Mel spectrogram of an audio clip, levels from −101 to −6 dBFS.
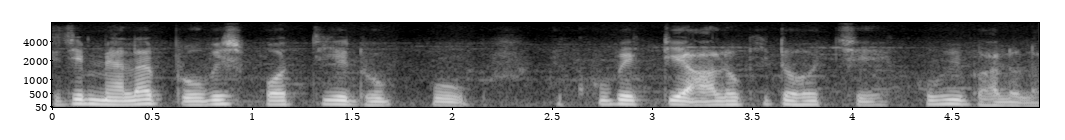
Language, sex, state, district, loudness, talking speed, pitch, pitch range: Bengali, male, West Bengal, Jhargram, -27 LUFS, 145 wpm, 130 Hz, 115-140 Hz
